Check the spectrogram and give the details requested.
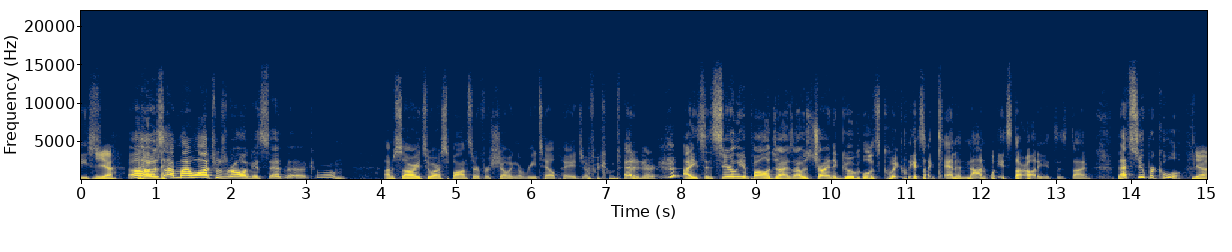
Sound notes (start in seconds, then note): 0.7 laughter; 6.8 laughter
